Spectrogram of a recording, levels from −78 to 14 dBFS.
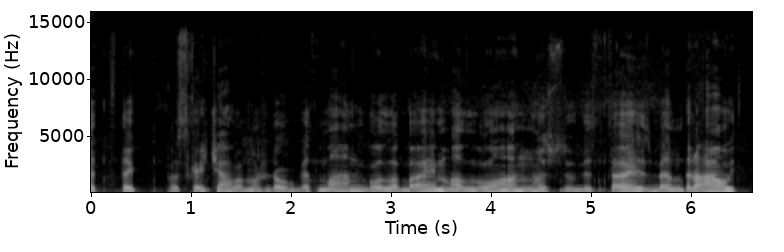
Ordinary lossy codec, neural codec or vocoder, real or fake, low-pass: AAC, 96 kbps; none; real; 14.4 kHz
